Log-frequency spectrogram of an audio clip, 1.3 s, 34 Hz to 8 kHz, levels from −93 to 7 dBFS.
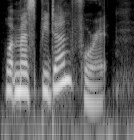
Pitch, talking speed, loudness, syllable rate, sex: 225 Hz, 270 wpm, -16 LUFS, 5.8 syllables/s, female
